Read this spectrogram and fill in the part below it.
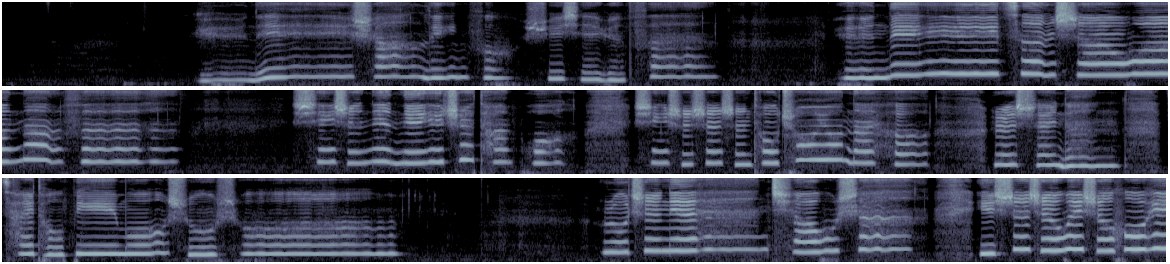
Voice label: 古风; 周生如故

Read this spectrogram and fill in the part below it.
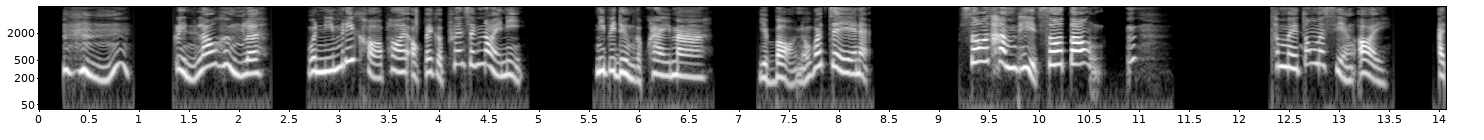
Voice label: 泰语女

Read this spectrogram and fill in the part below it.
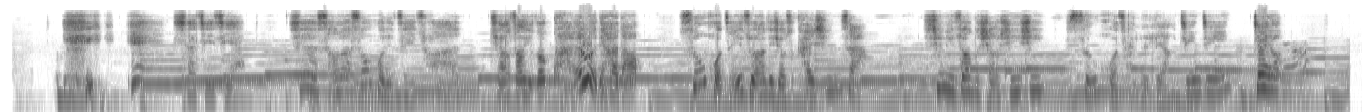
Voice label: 搞笑; 上了生活的贼船

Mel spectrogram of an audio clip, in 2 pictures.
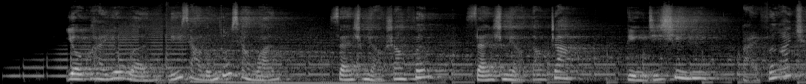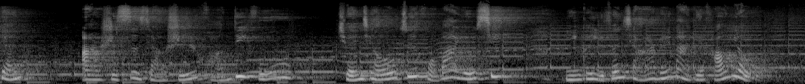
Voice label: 游戏样音清雅

